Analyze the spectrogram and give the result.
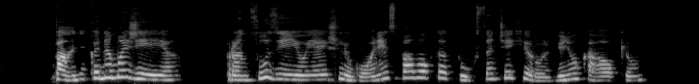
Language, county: Lithuanian, Marijampolė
